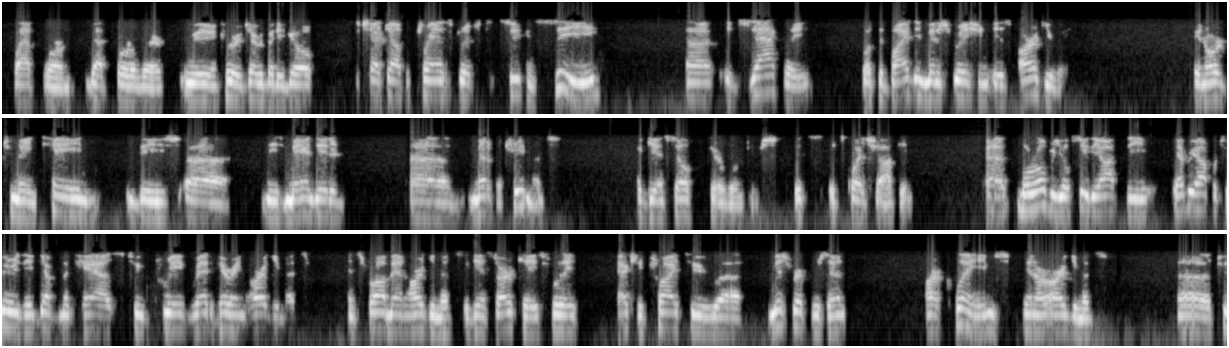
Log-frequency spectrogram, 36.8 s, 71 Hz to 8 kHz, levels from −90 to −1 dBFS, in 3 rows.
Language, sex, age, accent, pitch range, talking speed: English, male, 50-69, American, 125-150 Hz, 135 wpm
